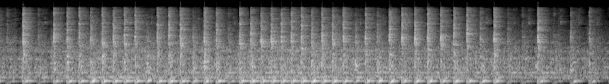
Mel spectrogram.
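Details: 1972 Gravely 430 single-cylinder engine running normally after fuel system restored up to the carburetor (small drip at fuel pump inlet): quick, even thumping with crisp exhaust pops, no knocks or big noises; high-low axle works, moves forwards and backwards.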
